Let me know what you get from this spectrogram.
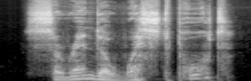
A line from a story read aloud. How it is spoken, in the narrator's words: Leo gasped in outrage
